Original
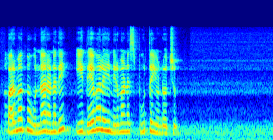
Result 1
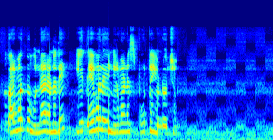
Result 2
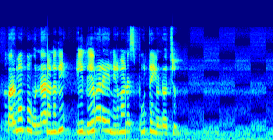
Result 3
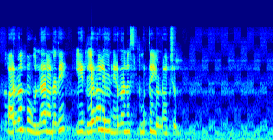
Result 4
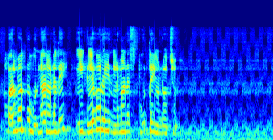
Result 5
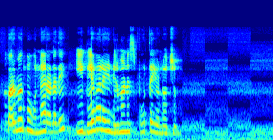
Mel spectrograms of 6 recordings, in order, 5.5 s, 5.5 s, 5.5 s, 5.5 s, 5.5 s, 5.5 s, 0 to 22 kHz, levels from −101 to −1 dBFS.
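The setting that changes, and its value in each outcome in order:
stepped phaser, rate: 5.1 Hz, 3.2 Hz, 7.7 Hz, 12 Hz, 2.2 Hz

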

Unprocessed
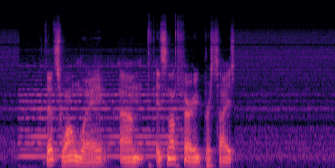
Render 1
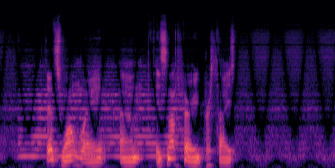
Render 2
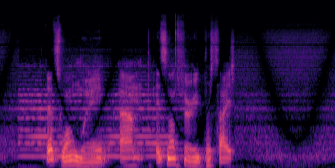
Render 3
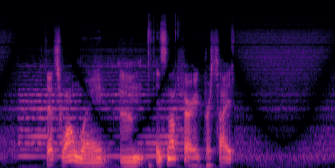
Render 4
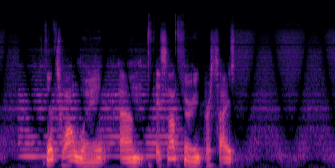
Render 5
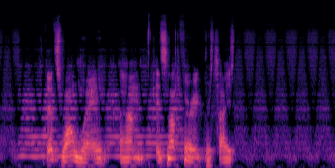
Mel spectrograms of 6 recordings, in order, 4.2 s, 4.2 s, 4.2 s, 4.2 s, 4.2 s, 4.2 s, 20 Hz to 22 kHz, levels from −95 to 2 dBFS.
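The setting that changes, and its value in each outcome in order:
lamp-driven phase shifter, rate: 2.4 Hz, 0.75 Hz, 0.5 Hz, 1.6 Hz, 3.8 Hz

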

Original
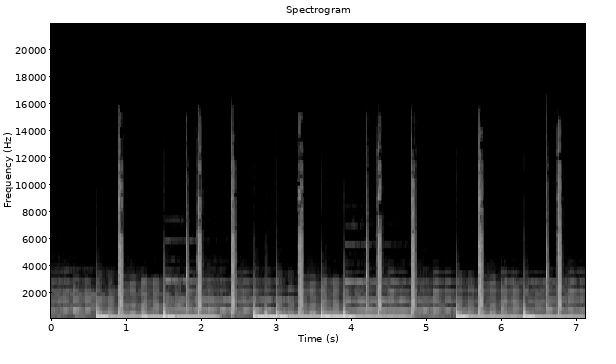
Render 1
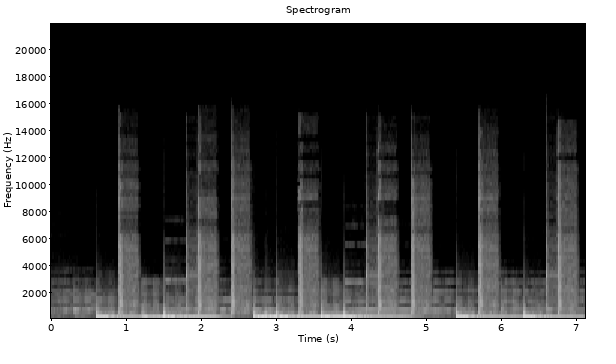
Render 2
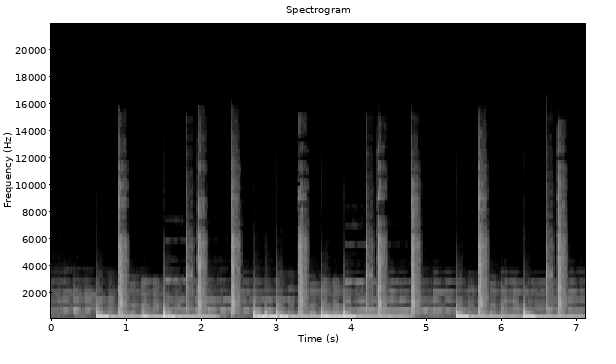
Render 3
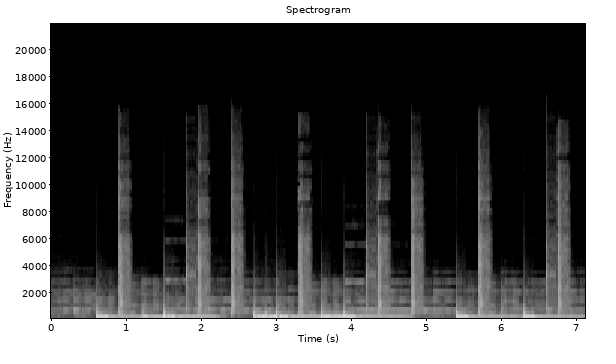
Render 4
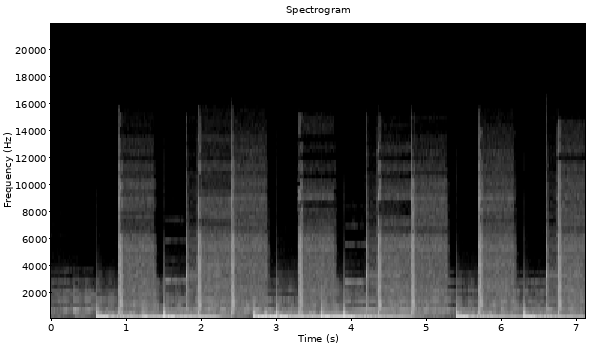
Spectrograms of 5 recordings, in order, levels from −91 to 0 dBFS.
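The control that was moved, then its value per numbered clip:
gated-style reverb, gate: 250 ms, 100 ms, 140 ms, 470 ms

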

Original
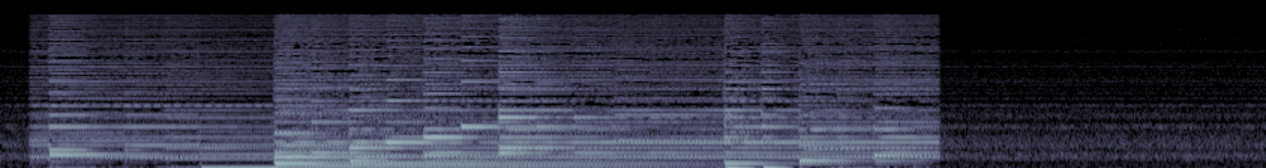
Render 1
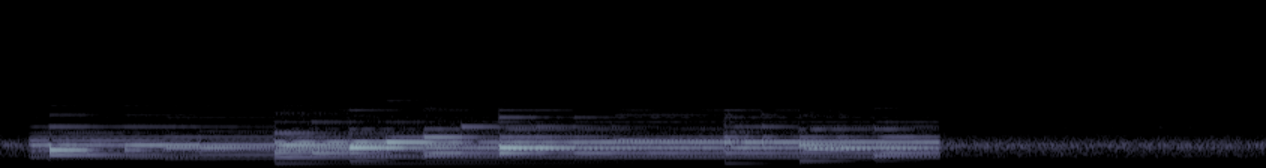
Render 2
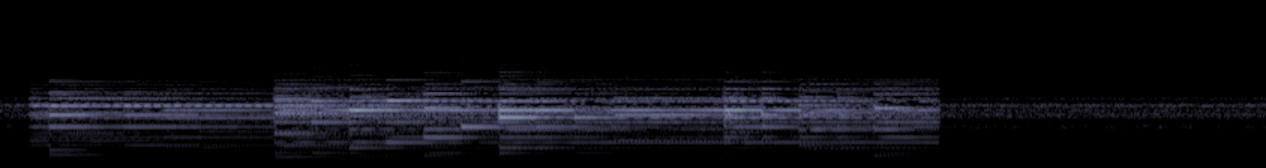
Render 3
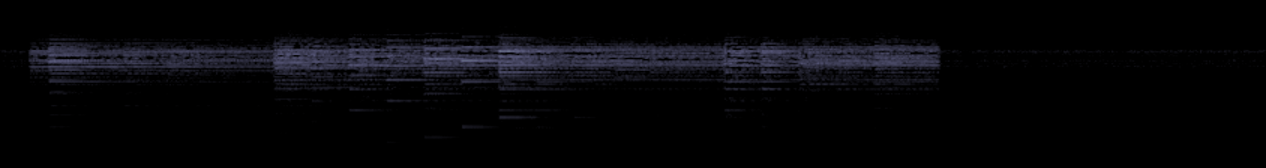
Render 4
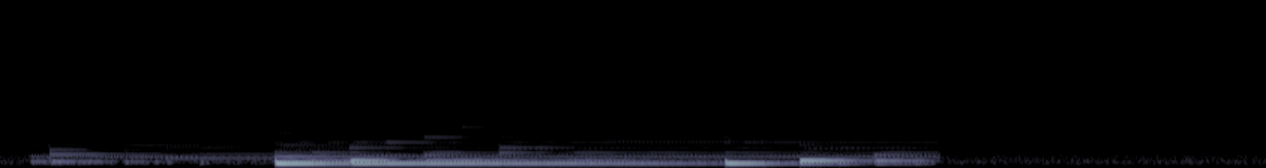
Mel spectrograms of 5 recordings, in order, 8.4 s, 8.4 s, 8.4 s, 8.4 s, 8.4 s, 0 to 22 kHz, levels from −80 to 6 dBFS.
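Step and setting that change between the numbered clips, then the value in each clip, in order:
Butterworth band-pass, frequency: 500 Hz, 1.6 kHz, 5.5 kHz, 150 Hz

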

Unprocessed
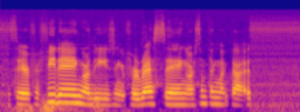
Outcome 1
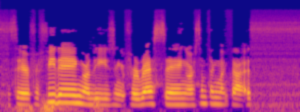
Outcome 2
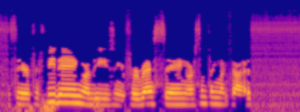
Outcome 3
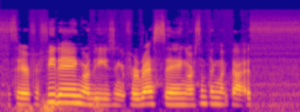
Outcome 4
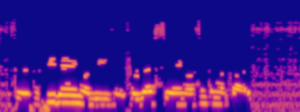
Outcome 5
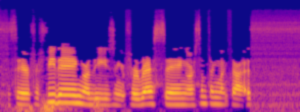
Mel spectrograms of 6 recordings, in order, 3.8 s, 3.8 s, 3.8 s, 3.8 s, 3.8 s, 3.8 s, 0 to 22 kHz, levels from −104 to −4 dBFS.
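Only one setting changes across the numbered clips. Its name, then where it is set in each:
spectral gate, under each frame's peak: -45 dB, -25 dB, -60 dB, -10 dB, -35 dB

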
